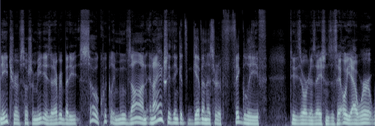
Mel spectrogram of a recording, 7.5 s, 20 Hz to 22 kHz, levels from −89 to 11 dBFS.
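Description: Just after "I actually", from 3.55 to 5.10 s, the speech goes dull and gritty in a Bluetooth SBC bit pool drop. The encoder starved the upper sub-bands and quantised the rest coarsely, consistent with the bit pool falling from about 31 to 13, near 94 kbps.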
